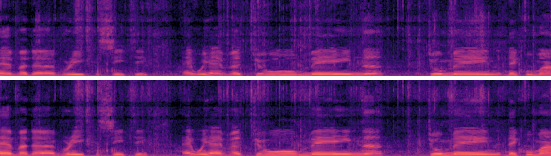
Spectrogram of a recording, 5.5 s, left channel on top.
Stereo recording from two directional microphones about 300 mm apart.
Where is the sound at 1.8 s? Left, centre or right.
Centre.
